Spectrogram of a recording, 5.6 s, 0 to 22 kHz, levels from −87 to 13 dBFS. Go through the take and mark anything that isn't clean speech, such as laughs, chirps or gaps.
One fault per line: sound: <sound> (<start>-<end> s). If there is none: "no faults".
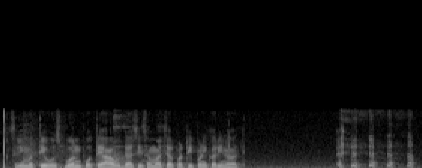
sound: laugh (4.5-5.6 s)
